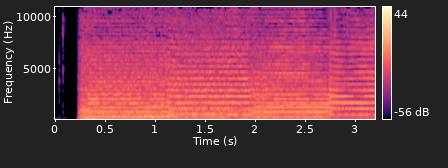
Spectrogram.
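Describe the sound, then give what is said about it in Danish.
A fire engine siren blares loudly and steadily, its stacked harmonic tones holding a sustained wail with a rumbling engine beneath, starting abruptly after a brief silence. “Når der er brand et sted, så skal det jo helst lyde sådan her inden for få minutter.”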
